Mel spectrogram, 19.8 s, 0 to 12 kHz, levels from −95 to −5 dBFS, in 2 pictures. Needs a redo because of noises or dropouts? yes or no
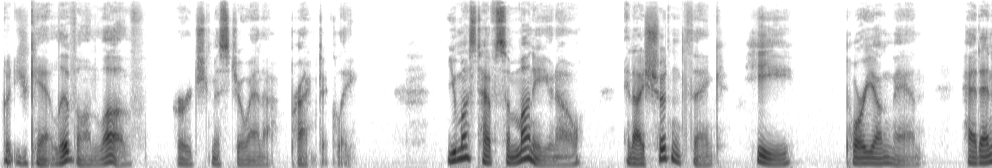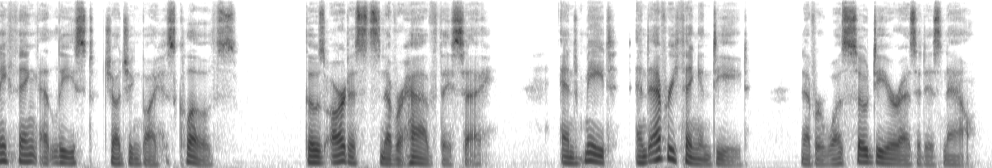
no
